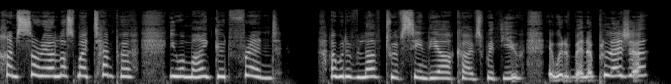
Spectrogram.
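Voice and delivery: very high, breathless, gasping voice. Narrator reads Teo's reply to Renzo's apology, gasping. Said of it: "gasped Teo".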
